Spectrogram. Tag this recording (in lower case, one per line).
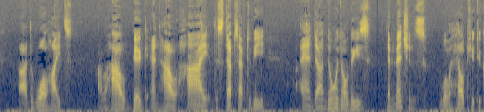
speech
